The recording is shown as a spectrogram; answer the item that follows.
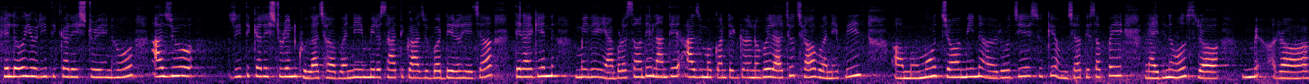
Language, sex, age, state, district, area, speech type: Nepali, female, 30-45, West Bengal, Alipurduar, urban, spontaneous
